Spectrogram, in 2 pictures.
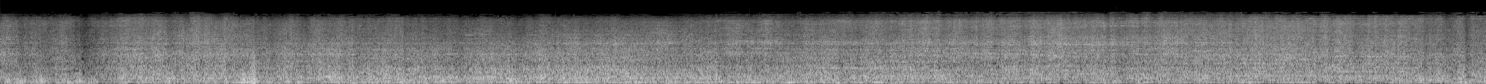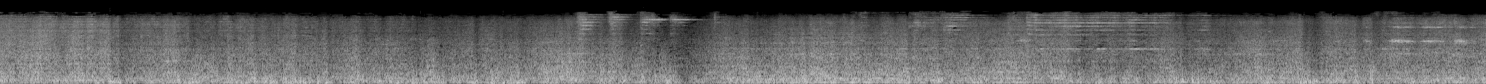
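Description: A train's cars rolling past close by: a loud, steady rumble of steel wheels on rail with clicking over the rail joints. Thin, high-pitched wheel squeal comes in during the last few seconds.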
